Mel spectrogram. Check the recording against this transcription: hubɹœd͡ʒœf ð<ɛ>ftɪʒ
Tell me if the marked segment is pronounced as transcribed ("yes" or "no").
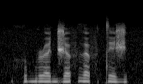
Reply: no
